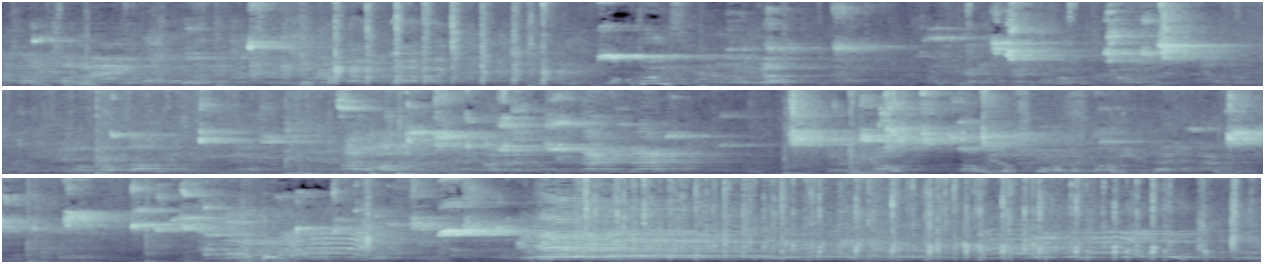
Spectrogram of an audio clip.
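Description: Basketball bouncing and dribbling on a hardwood gym floor during play, amid shouting and calling voices of players and spectators, echoing in the large gym.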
